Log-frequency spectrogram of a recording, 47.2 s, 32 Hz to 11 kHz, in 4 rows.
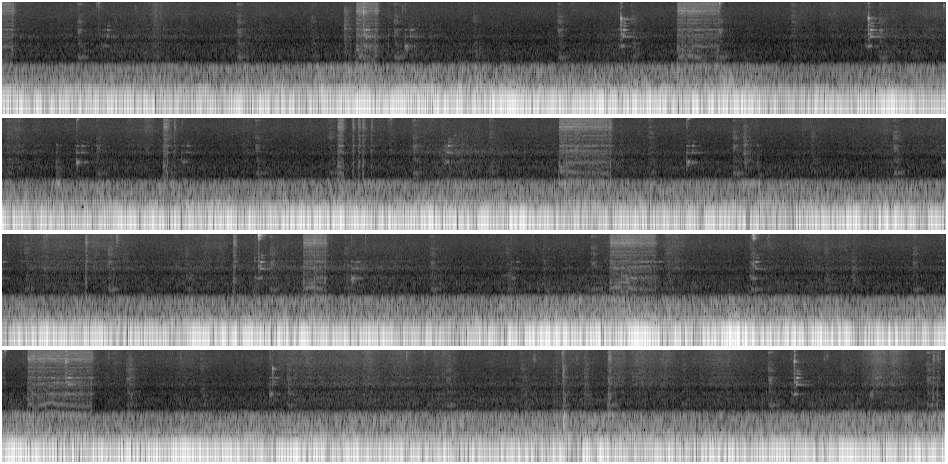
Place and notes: water filter in 3 parts - water filter part 2
Part 2 This is a 2 hour 30 min recording in 3 parts.
The water filter is protagonist with squealing tight throat to lush fat, sonority, while the ensemble ebbs and flows in this rich, bizarre improvisation: the grandfather clock measures; the pressure cooker hisses and sighs; the wind gathers pace to gust and rage; vehicles pass with heavy vibration; the Dunnock attempts song from the rambling rose; the thermostat triggers the freezer’s hum; children burst free to the playground; a boy-racer fancies his speed; rain lashes and funnels from the roof; a plastic bag taunts from its peg on the line, as the wind continues to wuther.
Capturing and filtering rain water for drinking is an improvement on the quality of tap water.
East of England, England, United Kingdom, 31 March 2022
